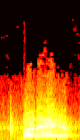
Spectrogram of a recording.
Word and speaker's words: Bonaire: Bonaire. You know, bon, good, air, Bonaire.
